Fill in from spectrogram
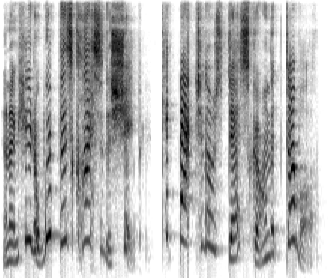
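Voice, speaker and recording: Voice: very high-pitched, wildly swooping pitch, normal speed, bright, forceful tone, pitched above the performer's own voice, full character voice. A storybook reader playing a stern, bossy, witchy woman teacher with a scratchy voice. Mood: menacing.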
